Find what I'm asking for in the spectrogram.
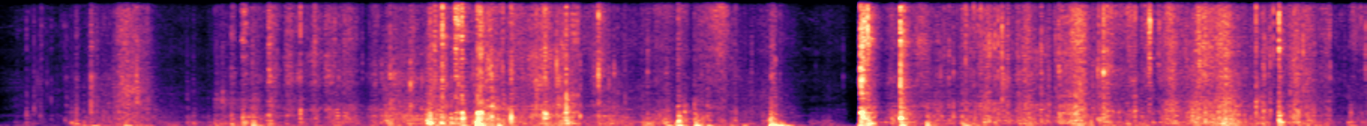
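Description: A plastic bag crinkling and rustling while a Shark Power Pro vacuum is unboxed, close and continuous with irregular crackles and a brief pause midway.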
